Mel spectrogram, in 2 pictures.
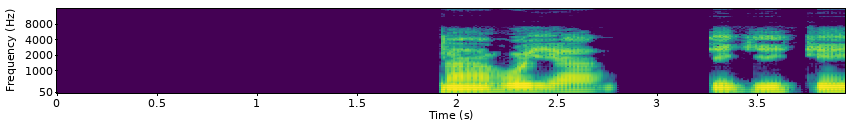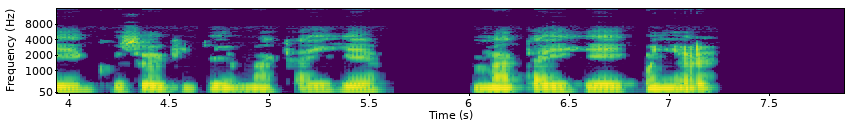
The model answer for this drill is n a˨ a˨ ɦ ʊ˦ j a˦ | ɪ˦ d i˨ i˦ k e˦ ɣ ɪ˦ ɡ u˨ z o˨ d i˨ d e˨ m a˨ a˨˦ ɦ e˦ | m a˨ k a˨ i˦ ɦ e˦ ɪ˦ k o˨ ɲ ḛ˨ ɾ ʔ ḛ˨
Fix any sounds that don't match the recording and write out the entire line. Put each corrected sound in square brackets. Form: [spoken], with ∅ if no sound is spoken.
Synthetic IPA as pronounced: n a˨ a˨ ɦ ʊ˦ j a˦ | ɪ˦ [ɡ] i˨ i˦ k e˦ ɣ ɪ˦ ɡ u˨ z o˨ [ɡ] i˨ d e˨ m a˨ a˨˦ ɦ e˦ | m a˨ k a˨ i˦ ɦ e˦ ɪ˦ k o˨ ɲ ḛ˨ ɾ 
